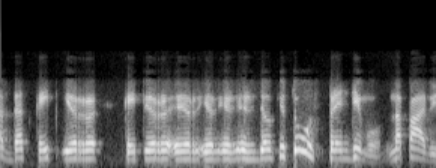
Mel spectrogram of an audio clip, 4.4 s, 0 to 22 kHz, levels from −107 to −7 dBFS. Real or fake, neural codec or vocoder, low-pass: real; none; 7.2 kHz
